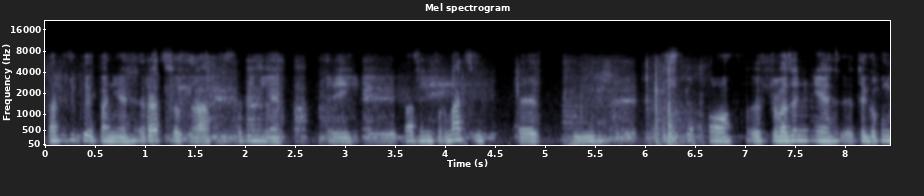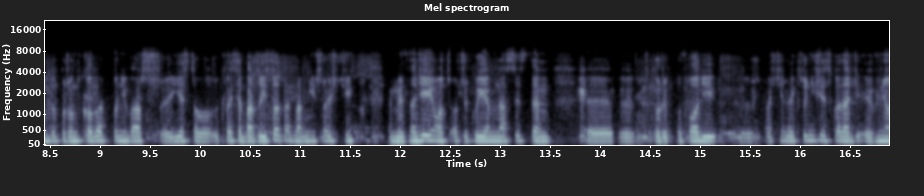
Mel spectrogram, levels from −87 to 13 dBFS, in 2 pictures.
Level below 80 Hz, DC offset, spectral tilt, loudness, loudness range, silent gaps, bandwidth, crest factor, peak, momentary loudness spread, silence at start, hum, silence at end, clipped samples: -56 dBFS; under 0.1%; -7 dB/octave; -25 LUFS; 5 LU; none; 8 kHz; 20 dB; -4 dBFS; 11 LU; 0.05 s; none; 0 s; under 0.1%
